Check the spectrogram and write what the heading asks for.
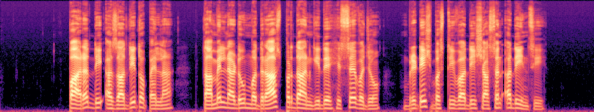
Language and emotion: Punjabi, neutral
